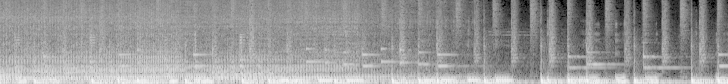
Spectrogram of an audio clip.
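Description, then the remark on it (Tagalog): A motorcycle carrying a rider and a passenger holding on tightly rumbles loudly and steadily, then its firing turns into sharp, rapid pulses as it revs harder and picks up speed. “Sige na, kumapit ka lang na mahigpit at bibilisan ko pagpapatakbo nitong motor.”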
